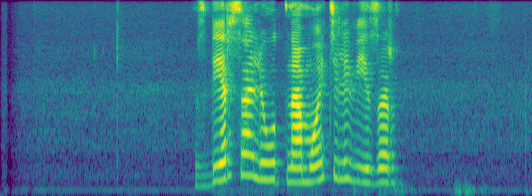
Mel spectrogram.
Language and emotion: Russian, positive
